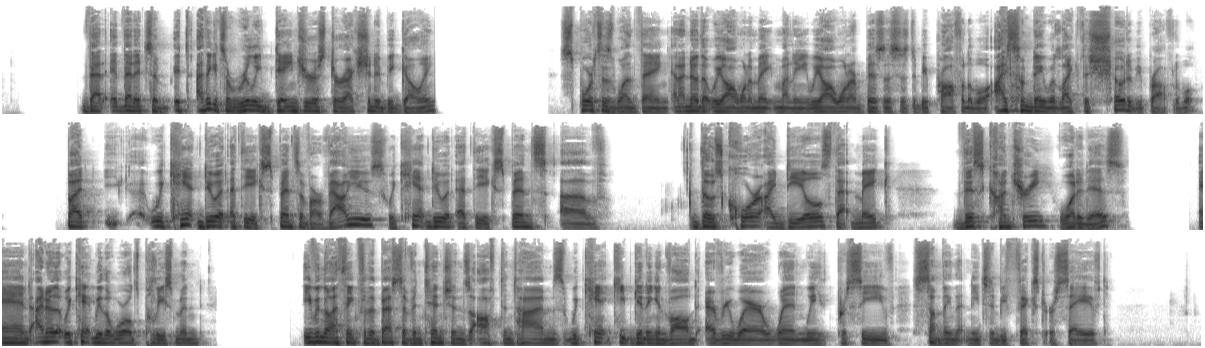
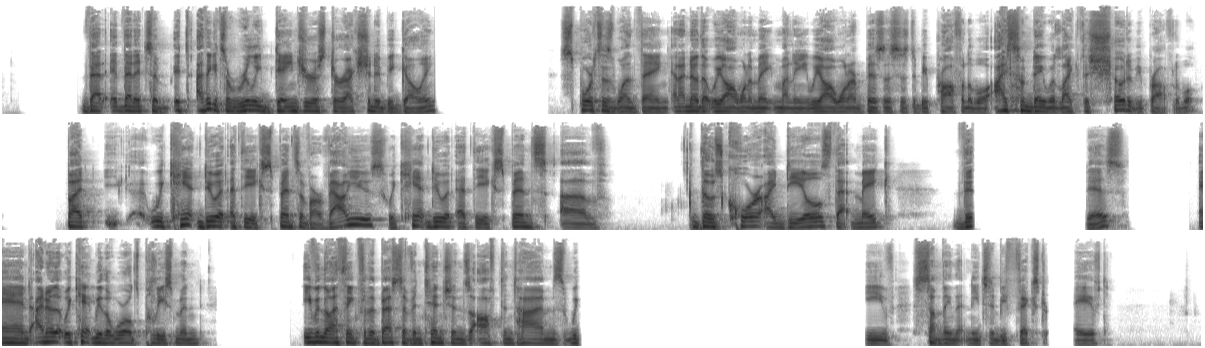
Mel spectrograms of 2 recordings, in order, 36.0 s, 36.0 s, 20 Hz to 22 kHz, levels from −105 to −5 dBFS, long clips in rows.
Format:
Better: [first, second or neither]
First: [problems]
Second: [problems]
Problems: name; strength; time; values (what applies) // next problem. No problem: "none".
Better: first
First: none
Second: audio cutting out; at 22 s for 1 s, at 30 s for 3 s and at 35 s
